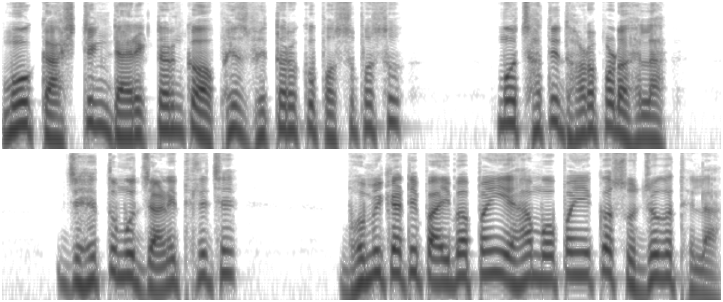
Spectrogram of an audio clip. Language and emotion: Odia, fearful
